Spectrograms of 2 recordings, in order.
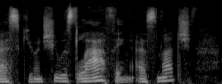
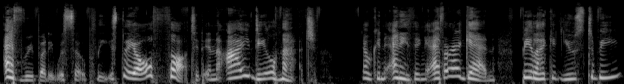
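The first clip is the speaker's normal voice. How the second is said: high, loud, self-pitying lament; jilted girl pouring out woe to Anne; melodramatic young woman; 10 semitones higher, 5 dB louder than usual. Acted. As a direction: wallow in every word like a tragic heroine.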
